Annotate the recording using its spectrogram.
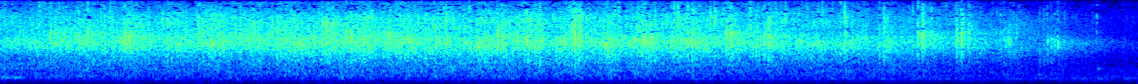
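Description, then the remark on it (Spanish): A church audience claps hands to the Lord in a sustained, dense burst of applause lasting several seconds, loud and steady before tapering slightly at the end, with no talking over it. “Dele palmas al Señor.”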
